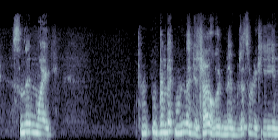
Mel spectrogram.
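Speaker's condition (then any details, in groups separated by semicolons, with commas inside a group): Cerebral palsy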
